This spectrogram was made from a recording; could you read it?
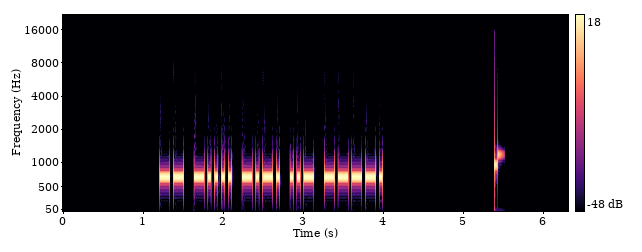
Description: Morse code, heard as a keyed tone, about 28 wpm, 700 Hz. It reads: M6CU9
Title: Code Groups - 5 Letter:Numbers - 28wpm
